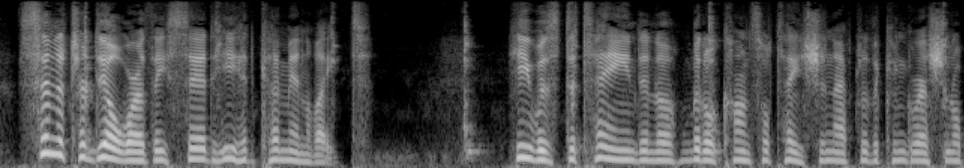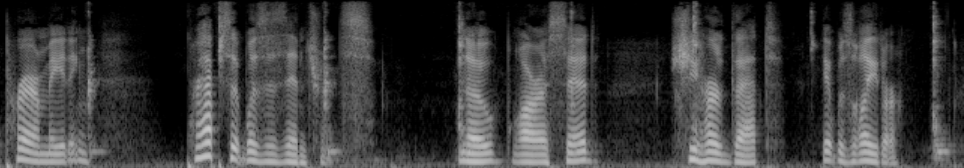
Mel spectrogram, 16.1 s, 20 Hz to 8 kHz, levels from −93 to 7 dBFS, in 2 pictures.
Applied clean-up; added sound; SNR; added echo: neural mask model Resemble Enhance denoiser.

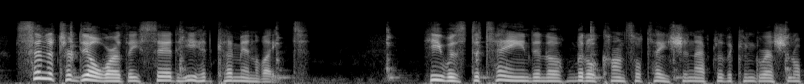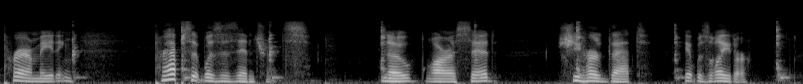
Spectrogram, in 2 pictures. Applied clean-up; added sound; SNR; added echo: none; Clock; 18 dB; none.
